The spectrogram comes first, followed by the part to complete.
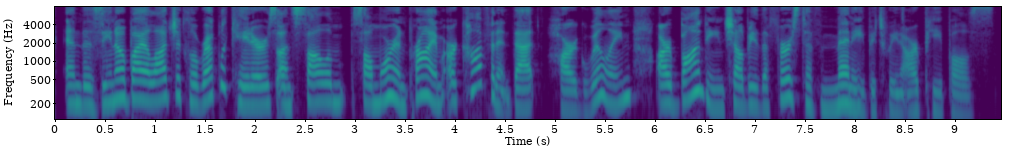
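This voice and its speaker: A woman's voice: medium pitch, no room sound, studio quality, close to an everyday voice. A woman playing an earnest bride-to-be, reading a formal, ceremonious announcement in a comic science-fiction story. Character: gushing, formal bride-to-be announcing interspecies gift registry.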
